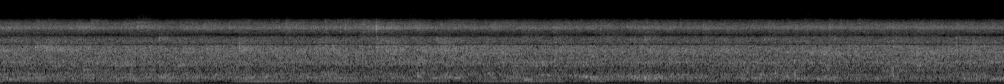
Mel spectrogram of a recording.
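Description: Hot-spring water pouring and splashing steadily into a tiled bath: a constant, even rush of falling water.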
